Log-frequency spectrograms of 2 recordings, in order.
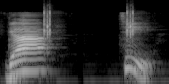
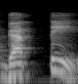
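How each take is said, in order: First: The middle consonant is a ch sound. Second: The middle consonant is a plain t sound. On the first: The speaker calls it right. "dibacanya adalah gaci seperti ini" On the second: The speaker calls it wrong. "secara tulisan Anda mungkin akan membacanya adalah gati"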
